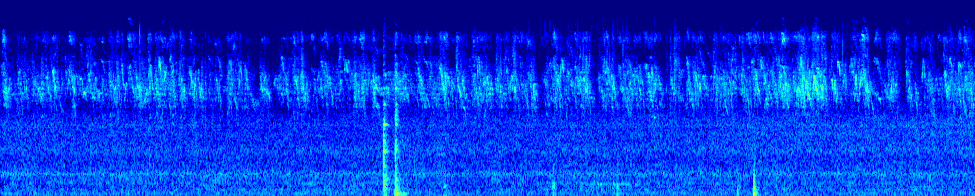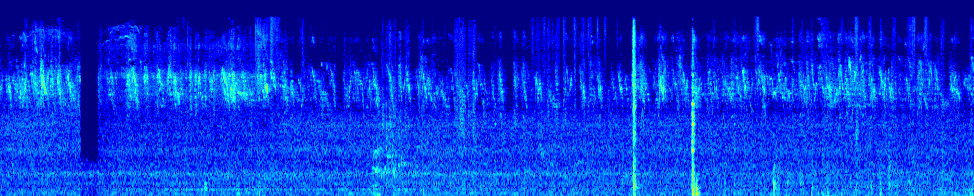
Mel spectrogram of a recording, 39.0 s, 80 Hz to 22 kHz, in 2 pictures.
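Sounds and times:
faint bird chirping: 0.0 - 38.9.

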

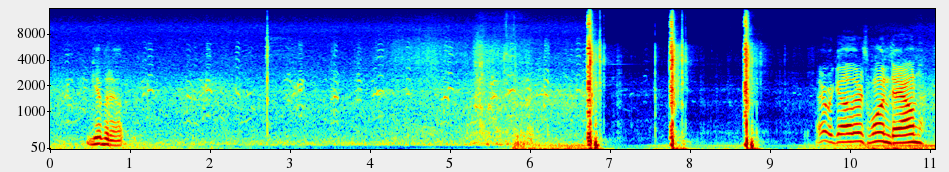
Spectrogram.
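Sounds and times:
geese honking: 0.0 - 7.8
shotgun shot: 6.7 - 7.0, 7.7 - 8.0, 8.7 - 9.0.

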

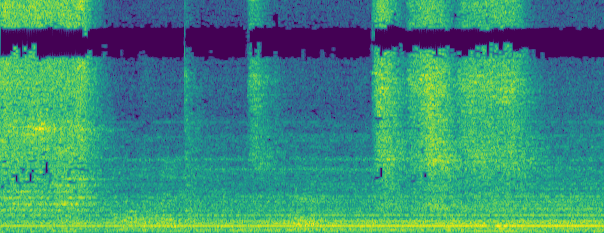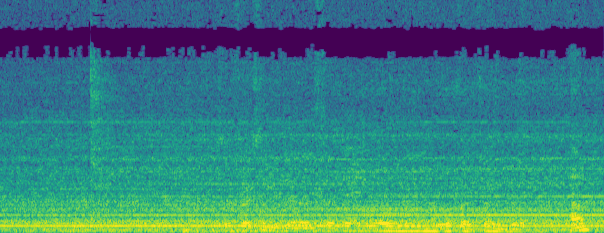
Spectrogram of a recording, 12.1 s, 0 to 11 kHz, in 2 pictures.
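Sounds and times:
machine hum: 0.0 - 12.0
short bursts of hiss: 3.7 - 5.3.

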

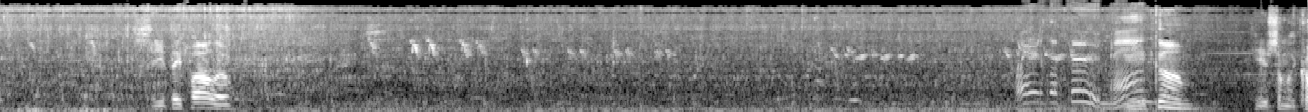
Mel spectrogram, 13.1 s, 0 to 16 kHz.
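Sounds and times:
water trickling and bubbling: 0.0 - 12.5.

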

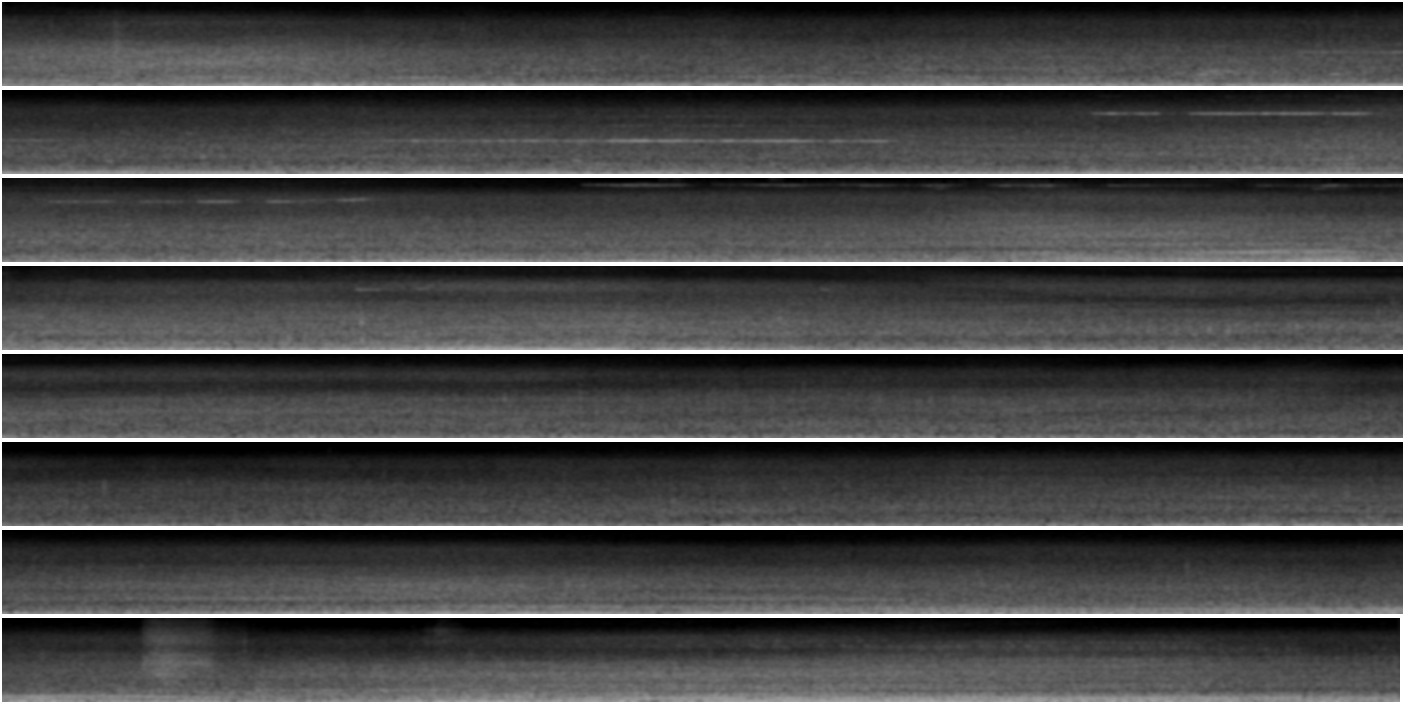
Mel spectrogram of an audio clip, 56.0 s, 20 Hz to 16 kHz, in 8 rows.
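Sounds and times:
cars driving by: 0.0 - 56.0.

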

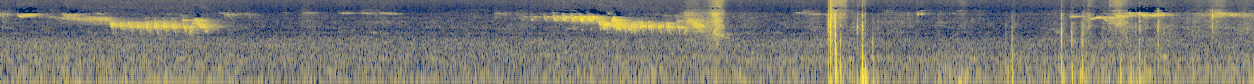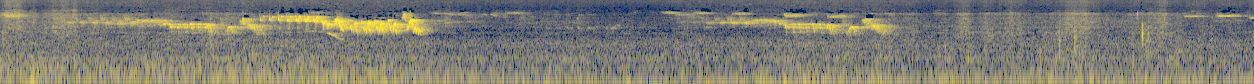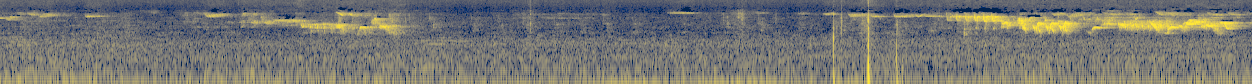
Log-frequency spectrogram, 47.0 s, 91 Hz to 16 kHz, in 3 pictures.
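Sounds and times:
outdoor hiss: 6.2 - 47.0
small birds trilling: 13.1 - 27.4, 28.9 - 47.0.

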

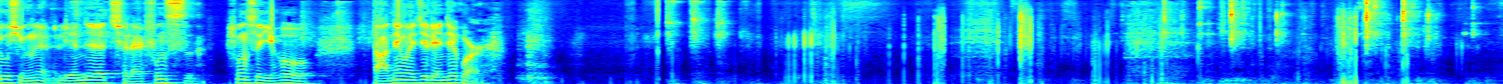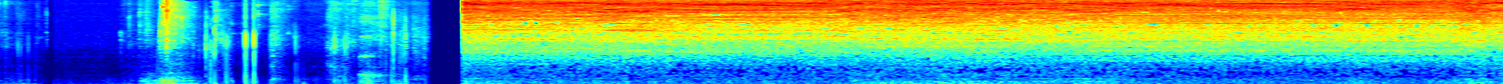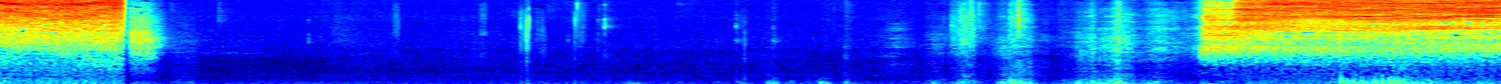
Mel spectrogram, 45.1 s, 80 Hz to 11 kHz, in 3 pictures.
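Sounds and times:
tools clicking and knocking: 6.6 - 8.1, 10.6 - 15.5
gas jet hissing: 19.7 - 31.4, 42.0 - 45.0.

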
